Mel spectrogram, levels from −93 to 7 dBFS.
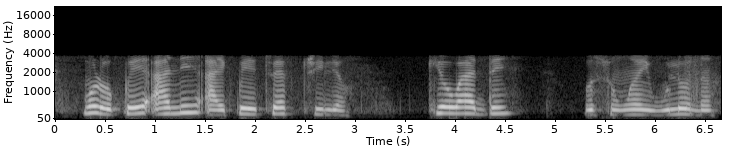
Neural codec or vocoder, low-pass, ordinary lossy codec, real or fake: none; 3.6 kHz; none; real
